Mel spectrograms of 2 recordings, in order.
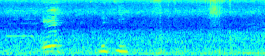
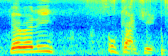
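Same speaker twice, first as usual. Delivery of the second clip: excited fetch call; 8 semitones higher than usual. Real, not acted. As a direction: wind the dog up before the throw. Throwing the ball.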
